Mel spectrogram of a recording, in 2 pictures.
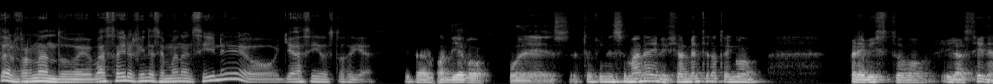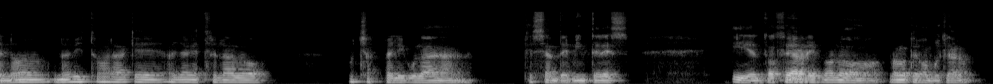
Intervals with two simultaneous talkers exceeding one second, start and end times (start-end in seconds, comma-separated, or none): none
